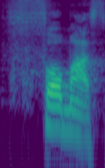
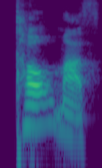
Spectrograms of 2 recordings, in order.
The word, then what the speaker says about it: Thomas: It is not the dental sound that you are producing there. It is the alveolar sound, the ta, the voiceless alveolar plosive, ta. So it is not Thomas, it is Thomas, like you have in tell.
